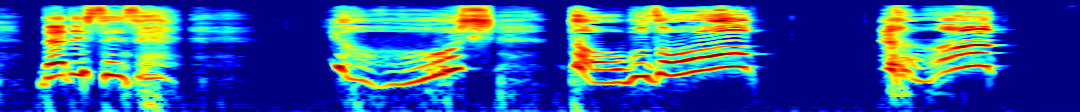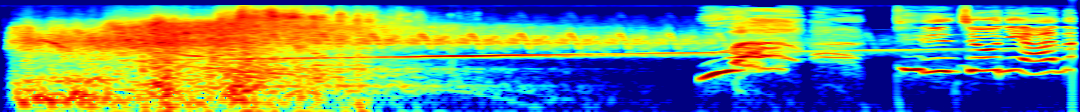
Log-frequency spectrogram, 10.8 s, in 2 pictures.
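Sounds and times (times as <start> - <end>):
speech: 0.2 - 6.6, 8.9 - 10.7
explosion: 5.5 - 10.0.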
